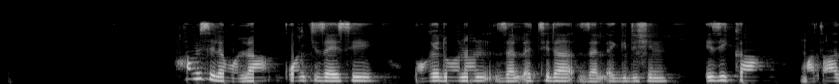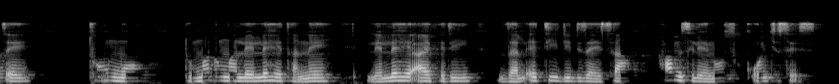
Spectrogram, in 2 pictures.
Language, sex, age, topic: Gamo, male, 18-24, agriculture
